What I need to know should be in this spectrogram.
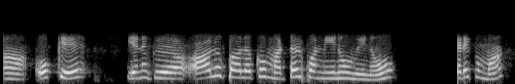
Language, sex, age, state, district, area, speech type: Tamil, female, 18-30, Tamil Nadu, Ranipet, rural, conversation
